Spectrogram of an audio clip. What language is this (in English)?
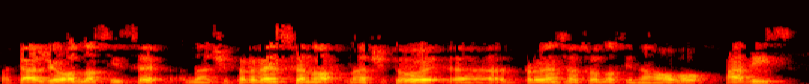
Croatian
